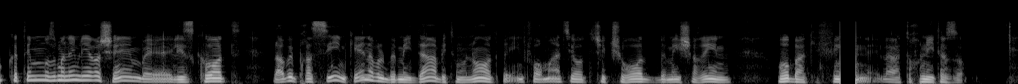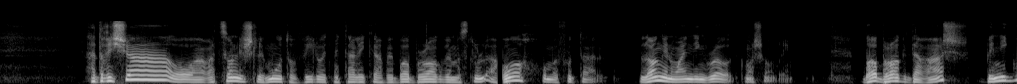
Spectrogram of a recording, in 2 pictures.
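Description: At 8.40 s and 15.15 s the speech drops into hard-edged silence for 160 ms and 60 ms: packet loss on an ADPCM call. Unlike a clean dropout, it resumes slightly distorted while the decoder's predictor and step size resynchronise.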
